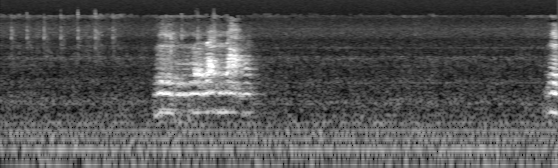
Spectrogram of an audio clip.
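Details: A Siamese cat meeting a new cat companion at home; one drawn-out, wavering meow lasting about a second, with the start of another call at the very end, over a steady low hum.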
